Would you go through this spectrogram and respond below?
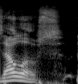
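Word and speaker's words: zelos (ζῆλος): The Greek word is zelos, Z-E-L-O-S, is how we would pronounce it.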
